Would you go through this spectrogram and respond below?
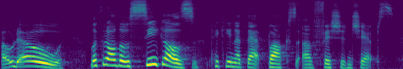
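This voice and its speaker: Woman playing an excited, high-pitched young child. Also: a little slow. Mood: excited, exclaiming. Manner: exclaiming, stretched-out excited words. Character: excited young schoolchildren at the beach.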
